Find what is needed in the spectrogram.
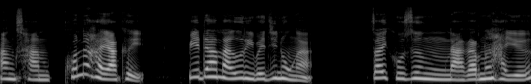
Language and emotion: Bodo, disgusted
